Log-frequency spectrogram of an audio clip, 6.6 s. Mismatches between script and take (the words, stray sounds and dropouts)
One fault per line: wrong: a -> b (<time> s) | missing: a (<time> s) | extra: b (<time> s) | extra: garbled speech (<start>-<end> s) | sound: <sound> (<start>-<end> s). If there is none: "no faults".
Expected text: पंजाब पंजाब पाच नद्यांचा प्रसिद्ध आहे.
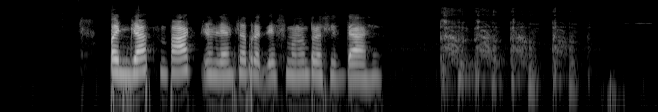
missing: पंजाब (1.6 s)
extra: प्रदेश म्हणून (2.4 s)
sound: cough (4.4-5.9 s)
